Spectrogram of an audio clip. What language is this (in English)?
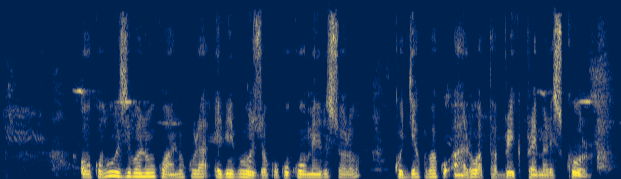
Ganda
